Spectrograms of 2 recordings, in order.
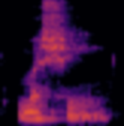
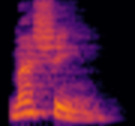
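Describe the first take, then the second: First: Ma-CHINE, said softly; stress on second syllable. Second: MA-chine, MA hit hard; stress on first syllable. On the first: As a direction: say machine with the weight on chine. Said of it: "put it on the second one". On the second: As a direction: say Machine with the weight on Ma. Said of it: "stress, on the first syllable". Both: Shown as a demonstration.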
